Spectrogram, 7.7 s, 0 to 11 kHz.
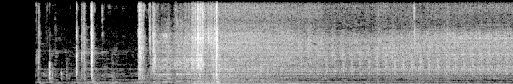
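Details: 2012 VW Passat CC 2.0 TSI (EA888 gen 1, CCT), 189,000 km, oil changed only every 10,000 km, cold engine, fresh oil at top mark: cranks, catches, then a sharp tapping of three to four a second over the idle, unchanged; piston knock.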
